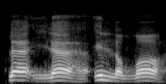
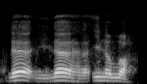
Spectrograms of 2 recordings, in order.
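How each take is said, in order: The two takes are said the same way.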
